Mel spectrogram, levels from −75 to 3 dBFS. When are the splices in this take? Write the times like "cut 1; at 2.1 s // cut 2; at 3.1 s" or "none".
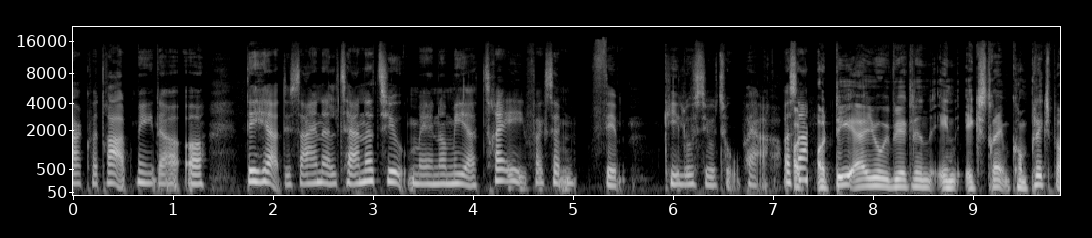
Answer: cut 1; at 5.0 s // cut 2; at 7.3 s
